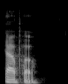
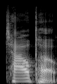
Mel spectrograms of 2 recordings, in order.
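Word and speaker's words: Taupō: Is it pronounced Taupo? – Taupo. – Taupo.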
